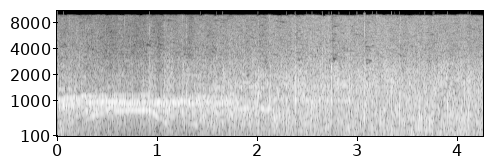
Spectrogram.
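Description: A crowd applauds loudly and steadily, with dense clapping filling the whole stretch; a faint whistle or cheer glides through near the start.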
